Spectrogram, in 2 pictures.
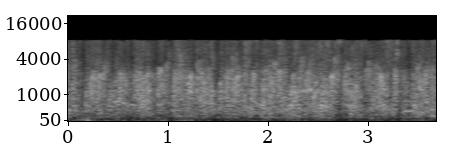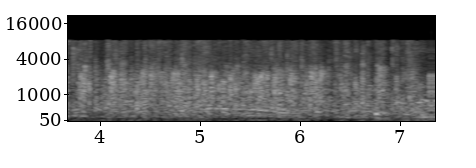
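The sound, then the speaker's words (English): A crowd applauds steadily, a dense, loud wash of many hands clapping that holds at an even level throughout without fading, with no voices standing out. “And if you could give them a round of applause.”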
